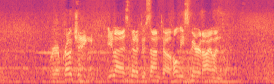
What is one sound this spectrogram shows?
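A man talks over the engine noise.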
